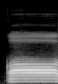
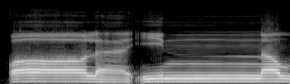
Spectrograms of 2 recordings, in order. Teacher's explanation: Mad thobii panjangnya dua harakat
